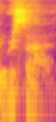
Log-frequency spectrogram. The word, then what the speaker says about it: Rahsaan: Am I pronouncing that right? Yeah, absolutely. Rasan.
